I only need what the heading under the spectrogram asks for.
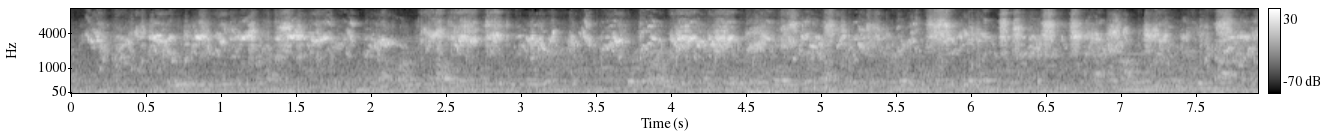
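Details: Many budgerigars in a colony aviary chattering nonstop: a thick mix of high twittering warbles, clicks and short squawks from several birds overlapping, with frequent louder bursts over a faint low background rumble.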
